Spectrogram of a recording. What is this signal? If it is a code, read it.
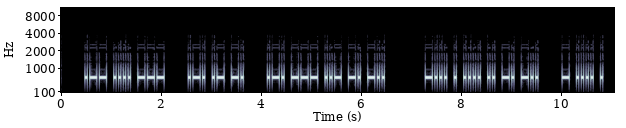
Morse code, heard as a keyed tone, about 25 wpm, 650 Hz. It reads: WHO RAN ROUND BEHIND THE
